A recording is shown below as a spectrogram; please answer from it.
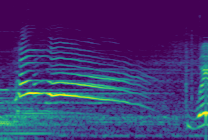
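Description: A cartoon character's long, high scream that glides slowly downward and fades away, over background music.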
